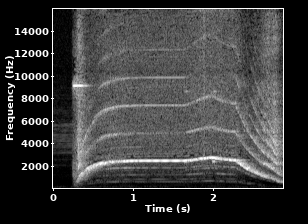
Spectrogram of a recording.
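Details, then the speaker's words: E-Flite Convergence plug-and-play with Lemon six-channel receiver, in airplane mode, motors briefly spooled up: clean high whine rises, holds steady, winds smoothly down without rattle or roughness; normal motor spool-up, servo chatter gone. "everything's fine that looks how it should be I'm going to go ahead and uh spool up my Motors a little bit"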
